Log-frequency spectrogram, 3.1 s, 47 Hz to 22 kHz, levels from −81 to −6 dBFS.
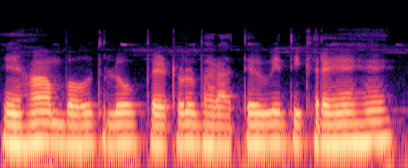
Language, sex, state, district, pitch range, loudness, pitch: Hindi, male, Jharkhand, Ranchi, 115-120 Hz, -15 LUFS, 120 Hz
